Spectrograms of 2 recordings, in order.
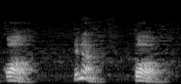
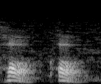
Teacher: ক বললে বাতাস কম বের হয়, এই জন্য এটাকে আমরা বলবো অল্প প্রাণ ধ্বনি · খ বললে বাতাস বেশি বের হয়, এই জন্য আমরা এটাকে কি বলবো? এটাকে বলবো আমরা মহাপ্রাণ ধ্বনি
